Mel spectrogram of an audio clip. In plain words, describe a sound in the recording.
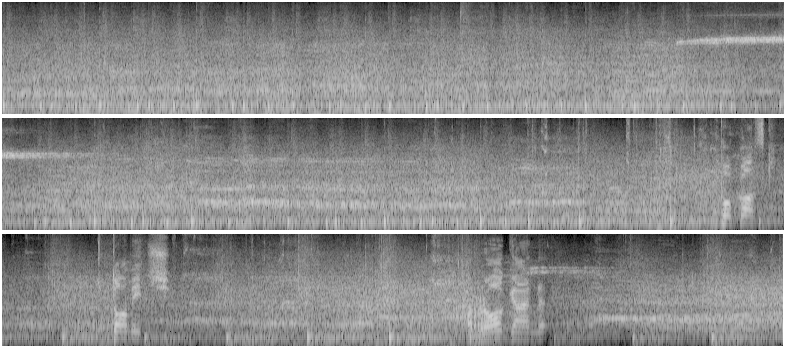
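A large crowd chants and cheers loudly in an echoing hall.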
